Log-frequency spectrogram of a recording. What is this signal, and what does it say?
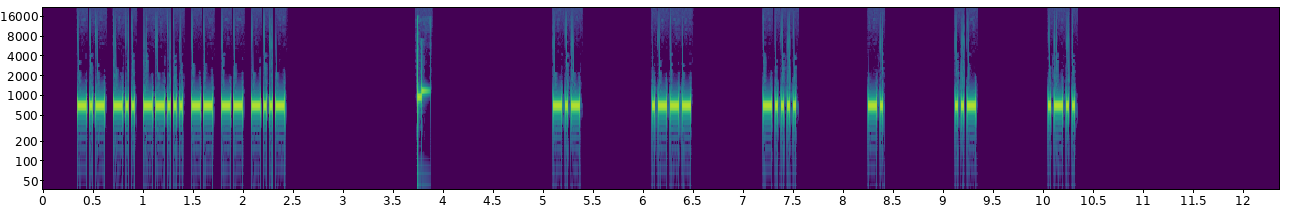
Morse code, heard as a keyed tone, about 40 wpm, spaced as for 17 wpm, 700 Hz. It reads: KD7MMX KJ6NUL
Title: USA Call Signs - 6 Characters - 8x Character Spacing - 40wpm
